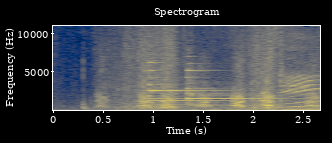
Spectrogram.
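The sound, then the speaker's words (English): A doorbell rung at a house door sounds bright, ringing chime tones that sustain for a couple of seconds after a sharp onset. “watches him walk up to a door and ring the bell”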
